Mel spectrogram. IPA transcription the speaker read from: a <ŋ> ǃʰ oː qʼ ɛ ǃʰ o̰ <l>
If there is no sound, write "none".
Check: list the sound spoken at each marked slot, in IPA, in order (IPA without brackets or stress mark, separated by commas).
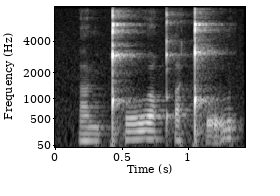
ŋ, l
